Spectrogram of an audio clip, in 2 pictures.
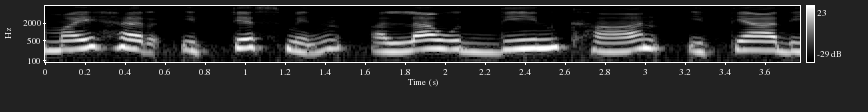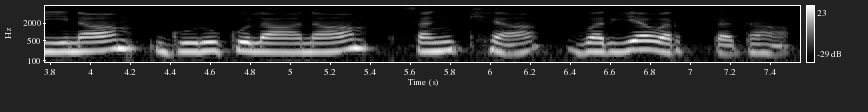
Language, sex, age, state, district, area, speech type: Sanskrit, female, 30-45, Karnataka, Shimoga, rural, read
